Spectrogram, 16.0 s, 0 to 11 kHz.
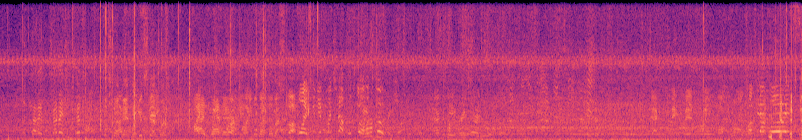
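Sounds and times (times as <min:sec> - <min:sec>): steady low rumble: 0:00.0 - 0:16.0
people shouting and calling: 0:03.9 - 0:13.6, 0:14.8 - 0:16.0.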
